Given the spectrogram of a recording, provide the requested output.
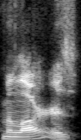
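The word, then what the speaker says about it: Millar: superhero ones is that he pronounced his last name mark milar i think so i always said mark miller i thought it was mark miller too but i think in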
